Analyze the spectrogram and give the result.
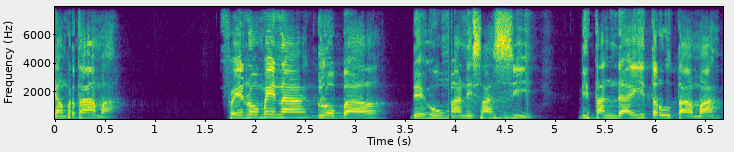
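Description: This man has a fairly high pitch. He talks at a very slow pace. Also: quiet background. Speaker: religious leader. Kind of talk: reading aloud a formal declaration. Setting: stage with audience at a ceremony. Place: hall. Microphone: podium.

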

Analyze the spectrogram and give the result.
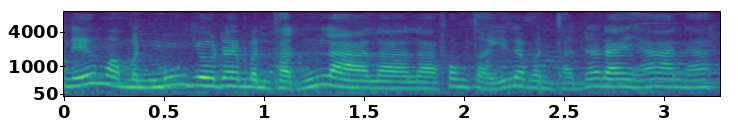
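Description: With noticeable background noise, a woman speaks at a fairly quick pace in a fairly high voice with ordinary pitch variation. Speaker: vlogger. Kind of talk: casual vlog chat. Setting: outdoors at a resort. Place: shop.

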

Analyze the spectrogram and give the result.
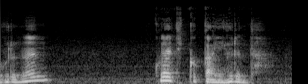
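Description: A man speaks at a medium pitch and moderate pace. His pitch swings very widely. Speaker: educational YouTuber. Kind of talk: casual commentary reading from screen. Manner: conversational, frequent fillers.

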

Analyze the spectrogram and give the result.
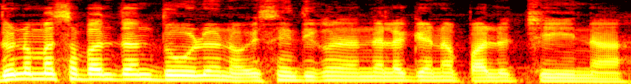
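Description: A man speaks in an unremarkable speaking voice at a fairly high pitch. He talks at a fairly quick pace with ordinary pitch variation. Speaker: vlogger. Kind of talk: tutorial. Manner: casual.

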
